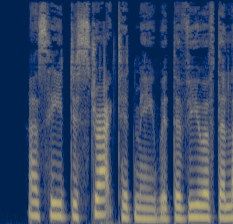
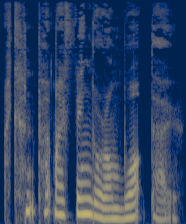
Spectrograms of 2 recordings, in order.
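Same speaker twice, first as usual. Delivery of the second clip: usual speaking voice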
